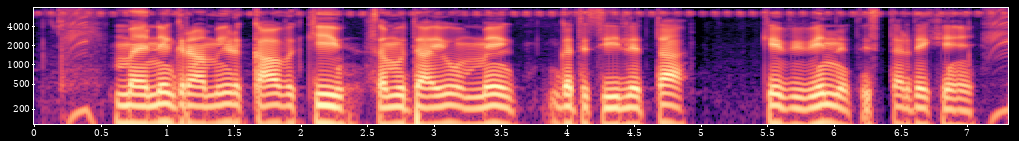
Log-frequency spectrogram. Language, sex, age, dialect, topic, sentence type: Hindi, male, 18-24, Kanauji Braj Bhasha, agriculture, statement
